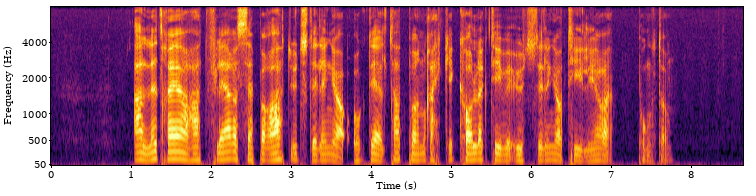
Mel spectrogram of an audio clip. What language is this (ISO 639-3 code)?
nor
